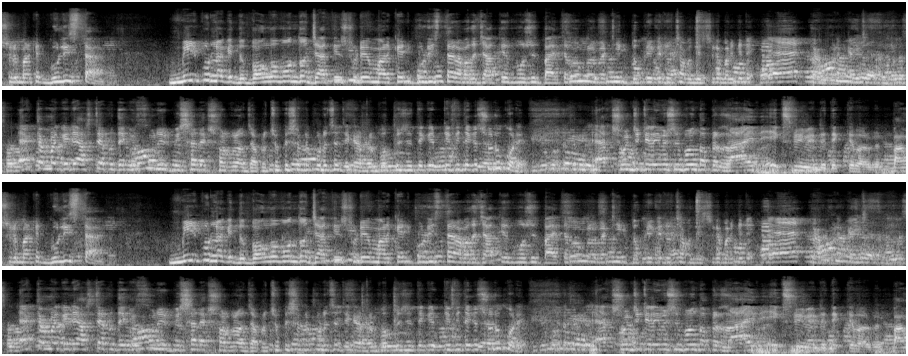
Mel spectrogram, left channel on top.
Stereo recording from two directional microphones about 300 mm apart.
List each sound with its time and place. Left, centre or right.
0.2 s a man's voice: centre
7.3 s a man's voice: centre
9.2 s a man's voice: centre
10.9 s a man's voice: centre
13.3 s a man's voice: centre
